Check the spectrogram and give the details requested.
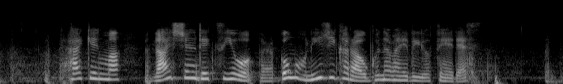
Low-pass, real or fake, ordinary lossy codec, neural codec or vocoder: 7.2 kHz; fake; none; codec, 24 kHz, 0.9 kbps, WavTokenizer, medium speech release version 1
